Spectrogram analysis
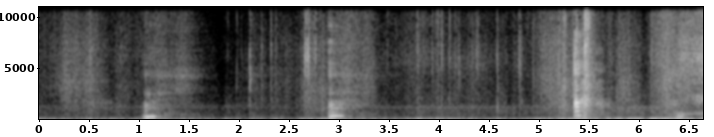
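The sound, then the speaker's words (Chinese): Nylon stockings being torn by hand, heard as a few sharp ripping and crinkling bursts over a faint, steady background hiss. “你们听得到我撕丝袜的声音吗？听到我撕开丝袜的声音了吗？”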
